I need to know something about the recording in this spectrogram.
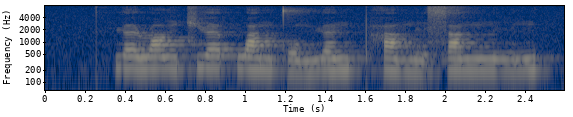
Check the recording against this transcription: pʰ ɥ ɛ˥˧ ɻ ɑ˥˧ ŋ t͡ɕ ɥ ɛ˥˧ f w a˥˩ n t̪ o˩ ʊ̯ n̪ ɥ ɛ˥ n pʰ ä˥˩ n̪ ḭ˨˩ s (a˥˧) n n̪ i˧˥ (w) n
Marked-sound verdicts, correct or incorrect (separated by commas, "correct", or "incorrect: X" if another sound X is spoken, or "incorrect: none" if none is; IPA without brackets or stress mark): incorrect: a˥, incorrect: none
